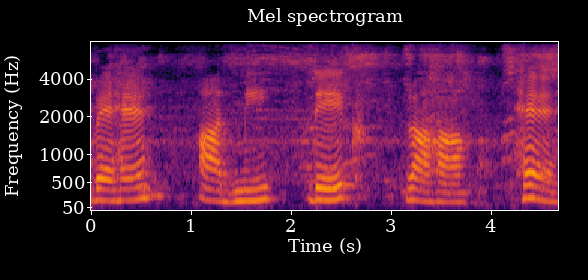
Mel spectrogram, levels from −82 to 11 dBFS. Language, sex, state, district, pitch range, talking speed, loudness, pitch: Hindi, female, Chandigarh, Chandigarh, 180-210 Hz, 65 wpm, -16 LUFS, 195 Hz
